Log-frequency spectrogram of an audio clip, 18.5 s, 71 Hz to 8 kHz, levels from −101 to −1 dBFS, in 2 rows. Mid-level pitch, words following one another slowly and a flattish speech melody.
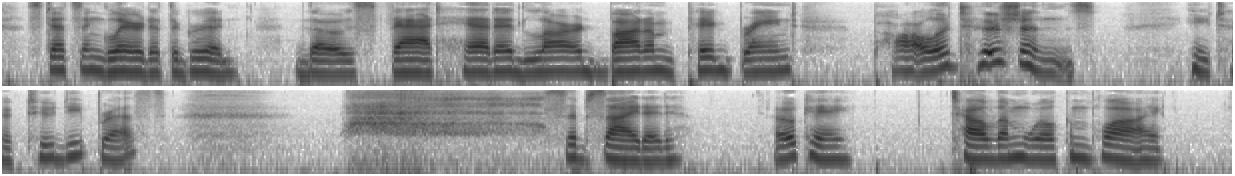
Yes: medium, 170 Hz; slow, 80 wpm; narrow, 2.1 semitones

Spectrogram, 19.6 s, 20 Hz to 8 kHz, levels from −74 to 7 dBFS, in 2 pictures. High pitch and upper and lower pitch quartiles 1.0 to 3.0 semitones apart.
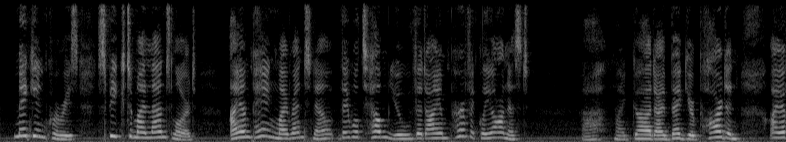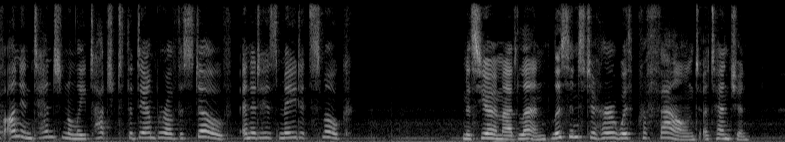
No: very high, 265 Hz; average, 4.5 semitones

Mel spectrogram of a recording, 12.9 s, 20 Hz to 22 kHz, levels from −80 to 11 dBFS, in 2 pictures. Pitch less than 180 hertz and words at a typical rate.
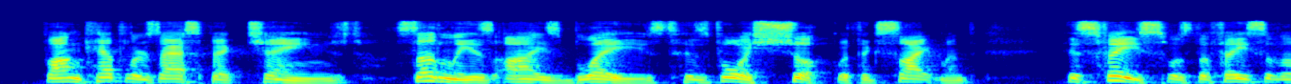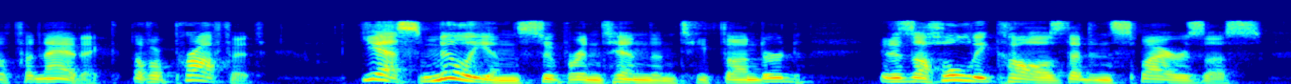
Yes: medium, 140 Hz; average, 170 wpm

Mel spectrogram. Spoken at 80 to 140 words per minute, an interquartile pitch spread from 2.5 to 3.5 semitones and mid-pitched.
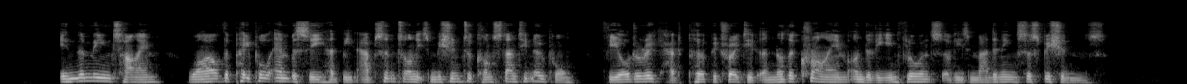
No: slow, 135 wpm; average, 2.9 semitones; low, 115 Hz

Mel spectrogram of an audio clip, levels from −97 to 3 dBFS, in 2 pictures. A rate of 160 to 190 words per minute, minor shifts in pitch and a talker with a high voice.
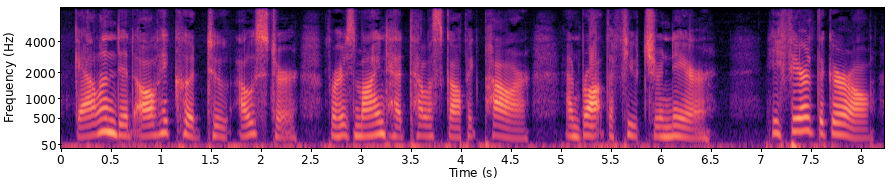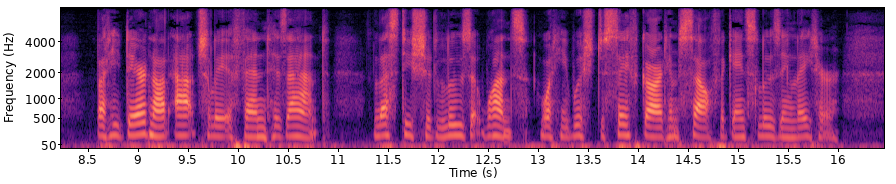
No: average, 170 wpm; narrow, 2.2 semitones; medium, 175 Hz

